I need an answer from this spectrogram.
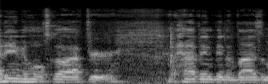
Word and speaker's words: Holtzclaw: How do you say your name? Daniel Holtzclaw. Holtzclaw. What is that? It's German.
